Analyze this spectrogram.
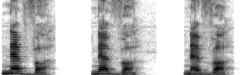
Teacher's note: So in standard English, when you have a word that is more than one syllable and it ends in an ER, so you go consonant ER, that is going to be a schwa. Now, a schwa sound is a completely neutral sound.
